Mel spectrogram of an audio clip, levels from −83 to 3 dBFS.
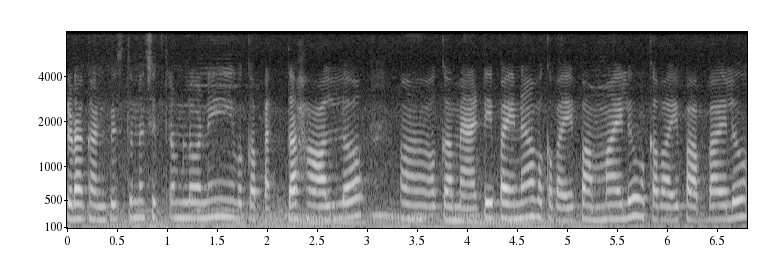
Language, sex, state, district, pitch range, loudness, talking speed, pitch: Telugu, female, Andhra Pradesh, Srikakulam, 205-230 Hz, -18 LUFS, 130 wpm, 215 Hz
